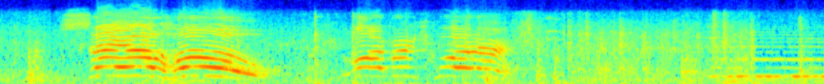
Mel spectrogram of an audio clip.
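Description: Seagulls crying: two long rising-and-falling calls about a second in, then a quicker run of calls around three seconds in. Soft film score notes come in near the end.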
